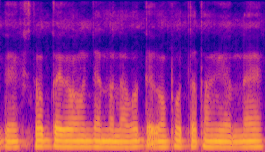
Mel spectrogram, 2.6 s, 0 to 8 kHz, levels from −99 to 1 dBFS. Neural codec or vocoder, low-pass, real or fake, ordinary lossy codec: codec, 16 kHz, 8 kbps, FreqCodec, smaller model; none; fake; none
